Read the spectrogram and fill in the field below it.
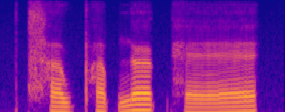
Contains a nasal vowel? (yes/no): no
